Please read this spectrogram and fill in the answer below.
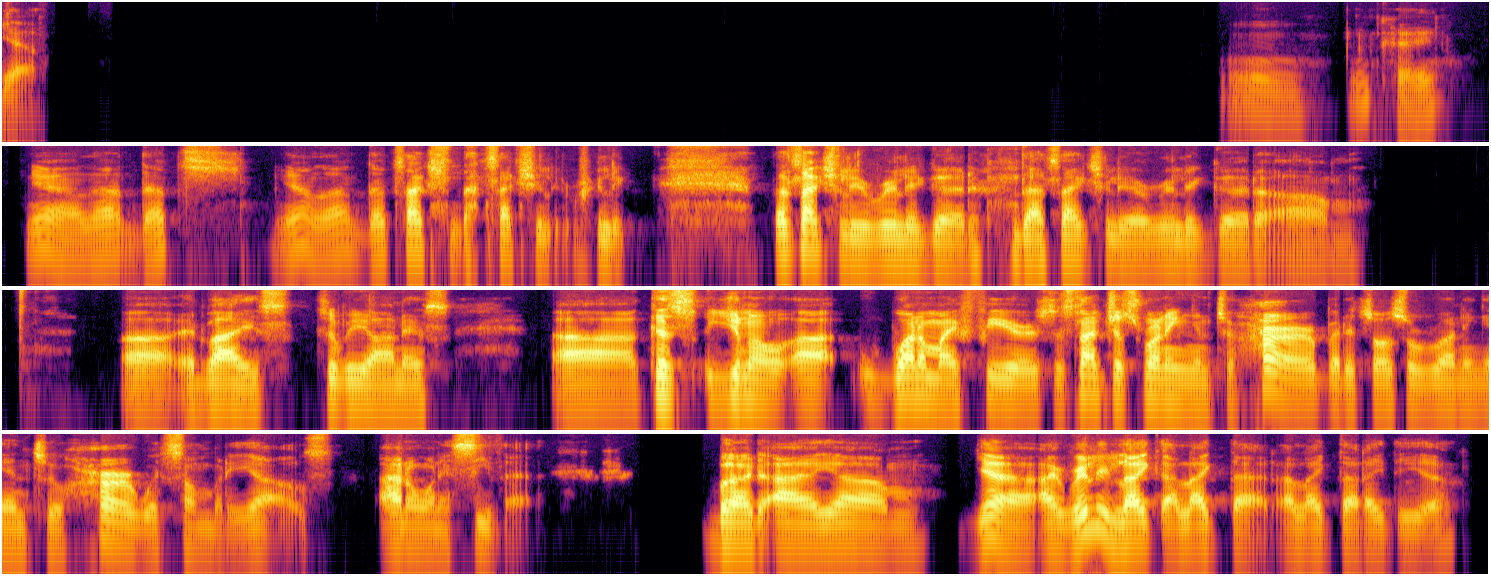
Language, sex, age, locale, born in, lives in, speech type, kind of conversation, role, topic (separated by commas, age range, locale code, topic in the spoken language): English, male, 45-49, en-US, United States, United States, conversation, advice, user, How do I stop feeling lost and move forward after a breakup?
